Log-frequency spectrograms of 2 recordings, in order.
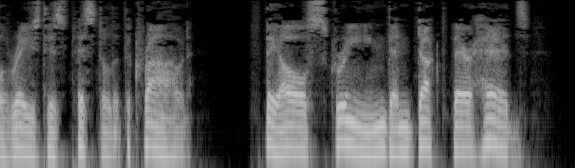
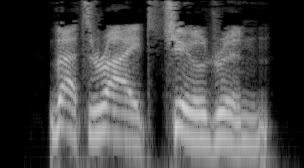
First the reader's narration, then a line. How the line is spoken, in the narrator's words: Call sang mockingly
